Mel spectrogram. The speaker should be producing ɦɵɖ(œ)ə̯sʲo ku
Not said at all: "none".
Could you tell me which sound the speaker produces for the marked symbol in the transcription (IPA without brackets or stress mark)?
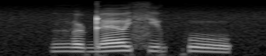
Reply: ɛ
